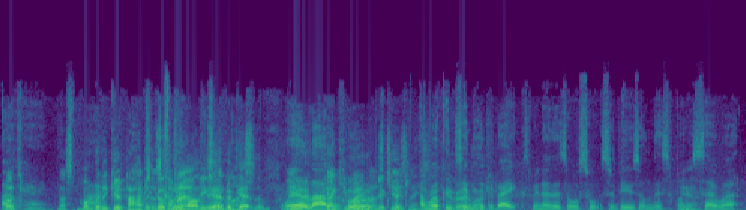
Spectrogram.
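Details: Adult male television presenter; Normal fluent speech.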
